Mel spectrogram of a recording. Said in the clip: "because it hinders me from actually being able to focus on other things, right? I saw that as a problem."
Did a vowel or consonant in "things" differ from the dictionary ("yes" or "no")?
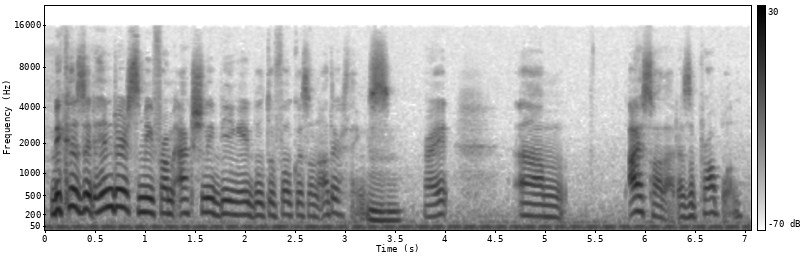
no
